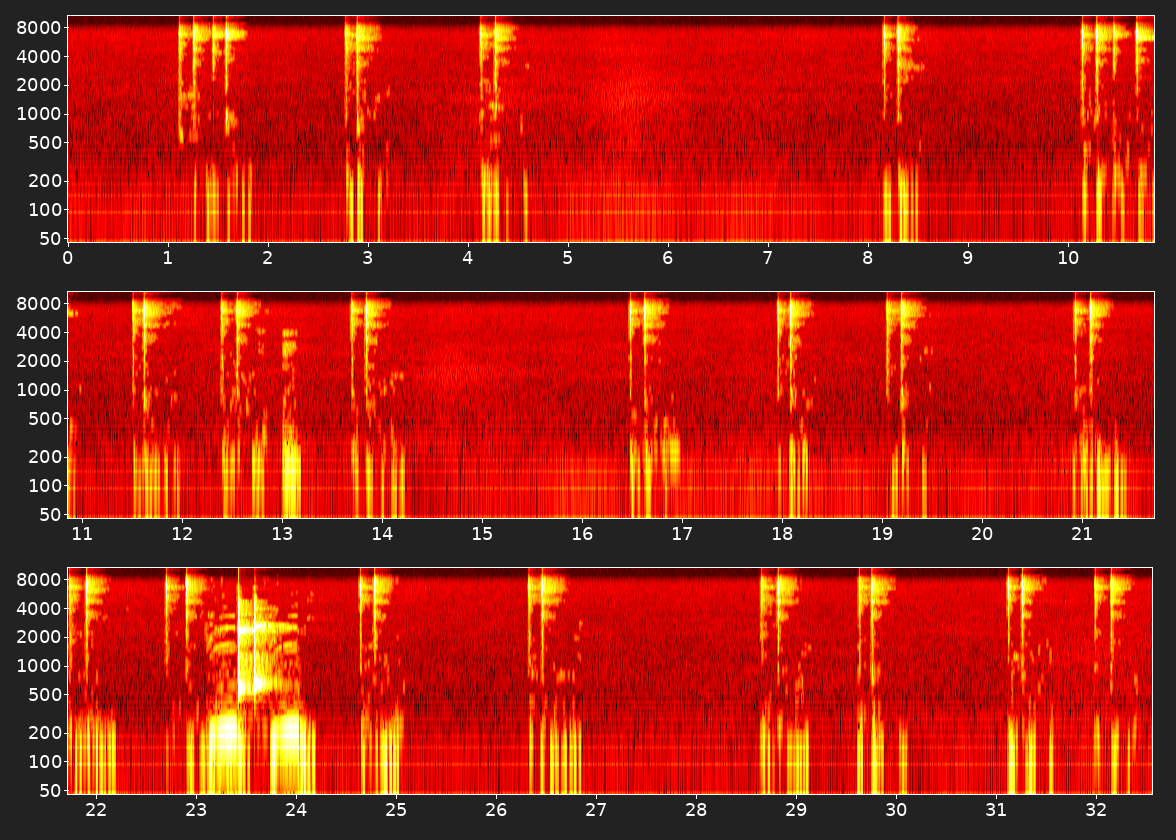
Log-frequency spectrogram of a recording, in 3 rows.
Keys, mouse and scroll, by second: 1.0 click, 1.3 right click, 2.6 click, 8.0 click, 10.0 click, 10.3 right click, 11.4 click, 16.3 click, 16.4 click, 24.5 click, 28.5 click.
